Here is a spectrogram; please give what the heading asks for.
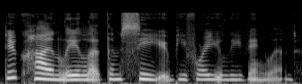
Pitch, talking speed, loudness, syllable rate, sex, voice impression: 225 Hz, 200 wpm, -17 LUFS, 5.1 syllables/s, female, very feminine, slightly young, slightly adult-like, very thin, slightly tensed, weak, slightly dark, hard, clear, fluent, slightly raspy, very cute, very intellectual, very refreshing, sincere, calm, very friendly, very reassuring, unique, very elegant, slightly wild, very sweet, slightly lively, very kind, modest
